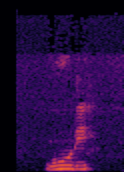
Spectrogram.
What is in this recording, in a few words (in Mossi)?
"wuri", moore; rub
